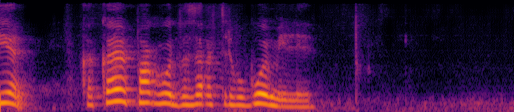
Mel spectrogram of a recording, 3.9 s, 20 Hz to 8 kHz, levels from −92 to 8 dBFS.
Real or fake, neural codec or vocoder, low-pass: fake; codec, 16 kHz, 1 kbps, X-Codec, HuBERT features, trained on LibriSpeech; 7.2 kHz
